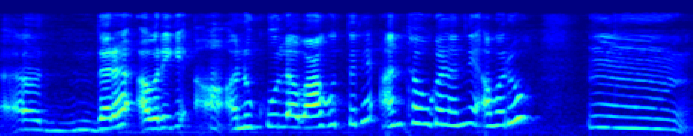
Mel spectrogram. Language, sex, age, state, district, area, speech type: Kannada, female, 60+, Karnataka, Shimoga, rural, spontaneous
